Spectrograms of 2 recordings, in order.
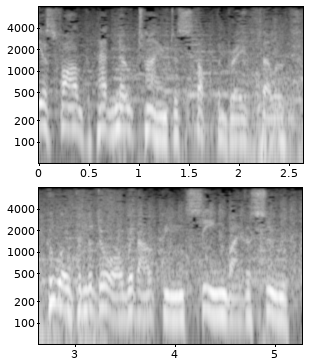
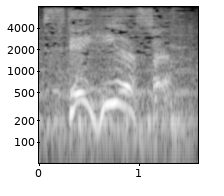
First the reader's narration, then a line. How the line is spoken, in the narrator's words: Passepartout shouted to him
